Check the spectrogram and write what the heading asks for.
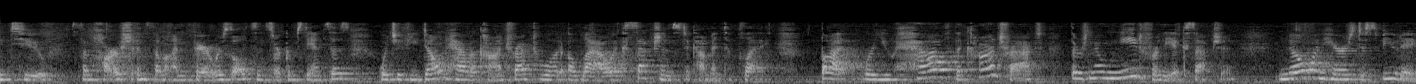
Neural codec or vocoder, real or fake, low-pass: none; real; 7.2 kHz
